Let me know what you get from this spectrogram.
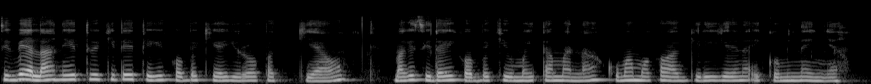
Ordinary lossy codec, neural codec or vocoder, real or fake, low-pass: none; vocoder, 44.1 kHz, 128 mel bands every 512 samples, BigVGAN v2; fake; 9.9 kHz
